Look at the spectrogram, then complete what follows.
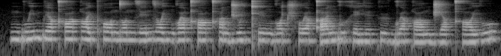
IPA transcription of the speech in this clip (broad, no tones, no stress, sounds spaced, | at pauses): m b u j m b e j qʰ u j q ɔ j pʰ ɔ n d ɔ n z ɪ n z ɔ j ŋ ɡ ɔ j qʰ u qʰ ɪ n d͡ʒ u j kʰ ɪ ŋ ɡ ɔ t͡ʃʰ o j qʼ e ŋ ɡ u x e j ɪ k ʉ ɡ u j q o n d͡ʒ e qʰ ɔ j u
